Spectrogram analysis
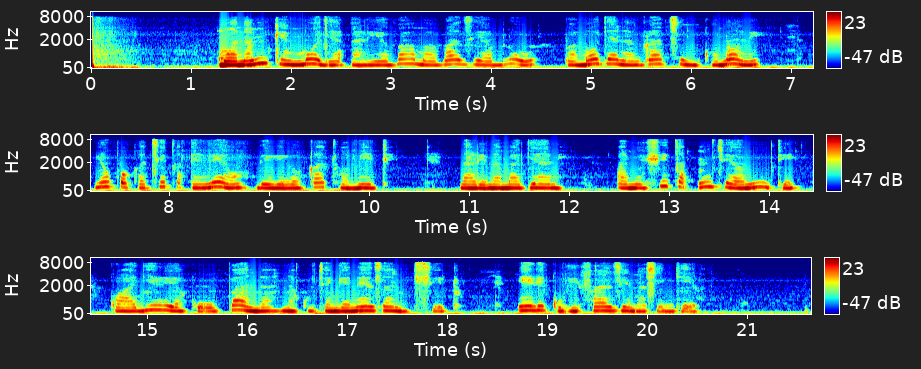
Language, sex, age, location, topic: Swahili, female, 25-35, Dar es Salaam, agriculture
